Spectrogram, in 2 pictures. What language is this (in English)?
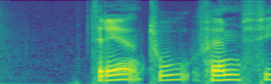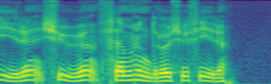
Norwegian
